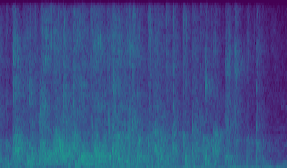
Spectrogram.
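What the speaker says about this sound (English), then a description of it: "Please give a big round of applause." An audience applauds at a press release event in Delhi, a dense, continuous wash of clapping at steady volume that fills the room for several seconds without a break.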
